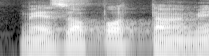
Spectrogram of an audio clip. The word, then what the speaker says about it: Mesopotâmia: Vamos separar em sílaba menos ó Ame não é isso Mesopotâmia então aqui eu já sei que ela é o que é uma paroxítona porque a sílaba forte é a penúltima paroxítona terminada em ditongo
